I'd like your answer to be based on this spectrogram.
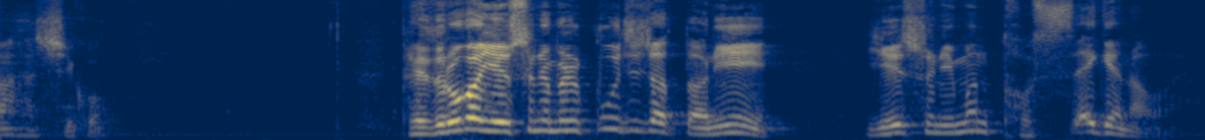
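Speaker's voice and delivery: ordinary talk, nothing marked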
